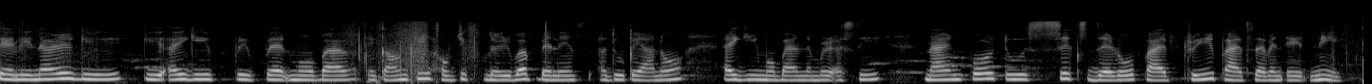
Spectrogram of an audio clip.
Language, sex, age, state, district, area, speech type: Manipuri, female, 18-30, Manipur, Kangpokpi, urban, read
